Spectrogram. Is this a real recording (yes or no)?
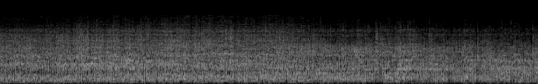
no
